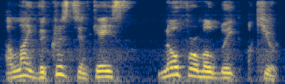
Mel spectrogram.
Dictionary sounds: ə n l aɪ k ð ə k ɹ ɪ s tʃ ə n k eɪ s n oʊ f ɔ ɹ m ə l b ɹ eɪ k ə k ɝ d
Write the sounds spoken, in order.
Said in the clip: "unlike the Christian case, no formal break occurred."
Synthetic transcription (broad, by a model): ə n l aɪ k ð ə k ɹ ɪ s tʃ ə n k eɪ s n oʊ f ɔ ɹ m ə l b l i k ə k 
